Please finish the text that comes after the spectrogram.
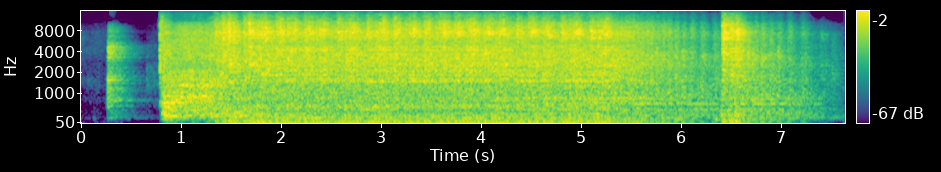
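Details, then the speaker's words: Ford 8N tractor after coil-to-distributor contact repair, fuel valve off, running on residual carburetor gas: cranks, sputters roughly a few seconds, then dies, as before; owner suspects a fuel issue, problem not fixed. "now see this is what it was doing before it would sputter like that and it would just shut back off again so we haven't actually fixed the problem"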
